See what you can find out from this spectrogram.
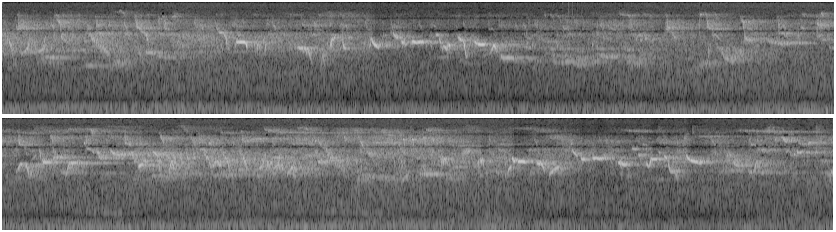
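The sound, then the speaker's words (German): Blackcap warbler song amid a dense bird chorus. Many quick, bright warbling phrases repeat throughout over a steady low background rumble. “Die ein oder andere Grasmücke ist auch dabei. Mönchsgrasmücken vor allem jetzt.”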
